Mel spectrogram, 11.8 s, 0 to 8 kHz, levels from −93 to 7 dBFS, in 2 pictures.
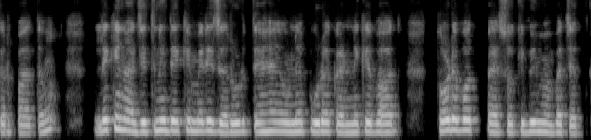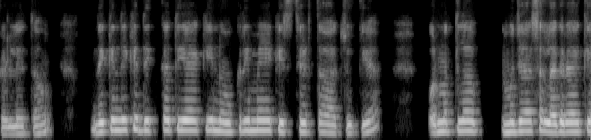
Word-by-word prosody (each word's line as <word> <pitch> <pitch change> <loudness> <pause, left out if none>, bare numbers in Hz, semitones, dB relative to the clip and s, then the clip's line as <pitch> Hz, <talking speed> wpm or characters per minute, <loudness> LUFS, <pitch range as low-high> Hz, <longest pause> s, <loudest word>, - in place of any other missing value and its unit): कर 180 0 -4
पाता 170 +1 -5
हूँ, 240 +4 -6 0.4
लेकिन 225 +2 +3
हाँ 210 - +1
जितनी 200 +3 +3
देखिए 215 0 +1
मेरी 205 0 +2
ज़रूरतें 190 0 0
हैं 200 +1 0
उन्हें 195 0 +2
पूरा 195 0 +4
करने 180 0 0
के 195 0 +2
बाद 185 0 -2 0.4
थोड़े-बहुत 225 +1 +3
पैसों 185 -1 -2
की 185 +1 -3
भी 200 +1 +3
मैं 190 -2 0
बचत 175 -3 -3
कर 150 - -5
लेता 155 +1 -4
हूँ, 185 +5 -7 0.4
लेकिन 200 +4 +2
देखिए 225 +1 +1
दिक्कत 220 +1 -2
ये 220 0 +6
है 220 - +1
कि 225 - +1
नौकरी 210 +1 0
में 220 0 +2
एक 215 -2 -1
स्थिरता 190 -1 -3
आ 175 - -3
चुकी 175 +1 -5
है 235 +9 -4 0.5
और - - -1
मतलब 205 0 0 0.2
मुझे 195 +2 +2
ऐसा 205 +1 -1
लग 195 -1 +4
रहा 195 0 +3
है 195 - +2
कि 205 +1 0
195 Hz, 230 wpm, -23 LUFS, 185-215 Hz, 0.5 s, ये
